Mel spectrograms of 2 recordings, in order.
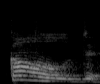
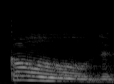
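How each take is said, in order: The two takes are said the same way.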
